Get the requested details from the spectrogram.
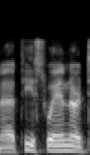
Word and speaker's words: Tiswin: is Tiswin. And maybe you can explain how that fits into the culture a little bit. – Well, yes, and you pronounced it just fine, Tiswin, they call it in Mexico, and farther south in Latin America, they call it chicha.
